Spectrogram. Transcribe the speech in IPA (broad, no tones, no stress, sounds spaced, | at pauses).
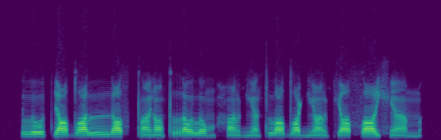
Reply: l o t ɾʲ a dˤ a lː i sˤ t ã ɾʲ õ tˤ r ɔ l ɔ m h ɑ̃ l ɡʲ ã t l ɔ dˤ o ɡʲ ɑ̃ l kʲ a sˤ i xʲ ã m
